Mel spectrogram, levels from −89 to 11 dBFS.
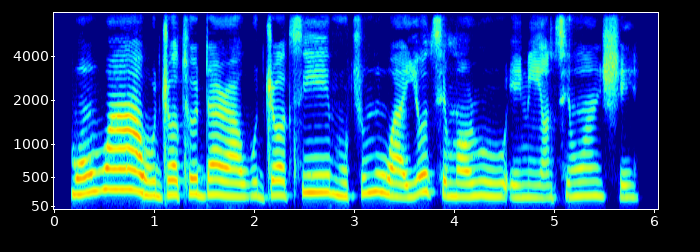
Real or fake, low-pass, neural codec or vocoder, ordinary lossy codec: fake; none; codec, 16 kHz, 2 kbps, X-Codec, HuBERT features, trained on balanced general audio; none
